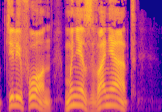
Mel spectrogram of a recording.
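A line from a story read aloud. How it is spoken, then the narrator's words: Nearly shouting. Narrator (Russian): Я чуть не закричал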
